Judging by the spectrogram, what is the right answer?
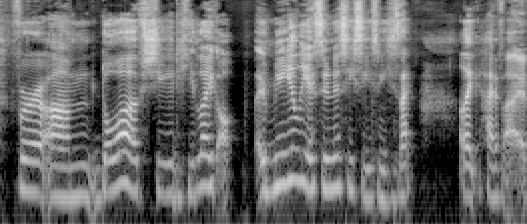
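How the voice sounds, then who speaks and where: Loud and bright with a sharp tone, the voice moves at a fairly quick pace with ordinary pitch variation in a very clean recording with a silent background. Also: woman. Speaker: vlogger. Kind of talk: casual tutorial vlog. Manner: chatty, many fillers.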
